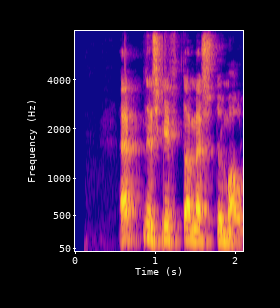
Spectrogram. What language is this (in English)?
Icelandic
